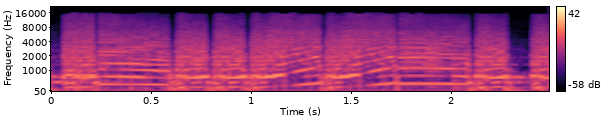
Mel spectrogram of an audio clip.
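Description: Electronic dance track: pitched synth tones slide down in pitch, then glide back up near the end, over a dense low beat.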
